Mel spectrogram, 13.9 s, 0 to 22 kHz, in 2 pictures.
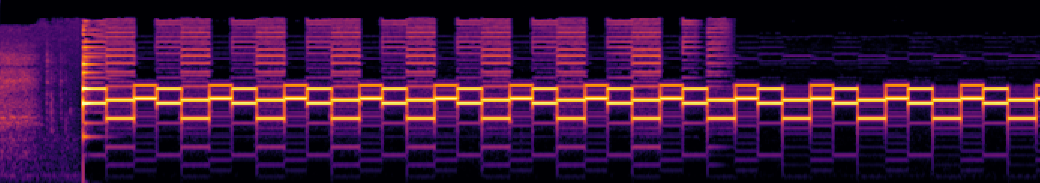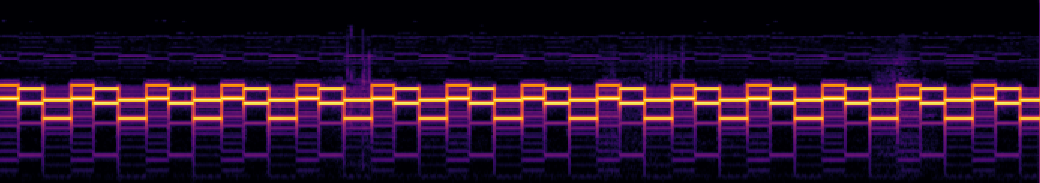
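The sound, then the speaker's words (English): A telemetry alarm at the Space Operations Centre in Darmstadt, Germany, set off at 22:46 to alert the spacecraft controller to a signal from Philae: a loud electronic chime repeating a quick high-pitched warbling tone pattern at a steady rhythm, with no voices, after a brief click at the start. “The alarm that came set off at the control center to alert the controller that there is a signal from Philae, and the controller confirmed that the signal is real and consulted an action sheet kept on hand at the control desk.”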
